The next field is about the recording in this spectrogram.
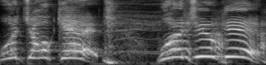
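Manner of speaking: put-on yelling. Retelling how the other guide called out about the catch: imitating someone yelling. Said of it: "yelling at us".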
